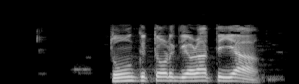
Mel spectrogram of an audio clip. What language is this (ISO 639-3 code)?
ssi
